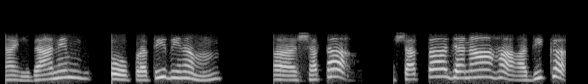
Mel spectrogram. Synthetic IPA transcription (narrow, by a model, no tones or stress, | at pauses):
naid̪aːnemt̪oːpɾɐt̪id̪inɐm | ʃɐt̪ɐ | ʃɐt̪ɐd͡ʒɐnaːɦɐɐd̪ʱikɐ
